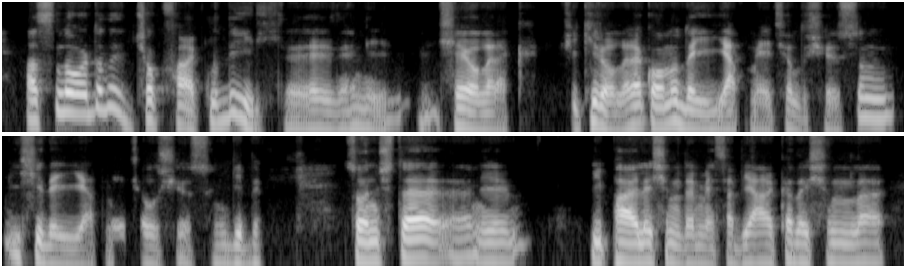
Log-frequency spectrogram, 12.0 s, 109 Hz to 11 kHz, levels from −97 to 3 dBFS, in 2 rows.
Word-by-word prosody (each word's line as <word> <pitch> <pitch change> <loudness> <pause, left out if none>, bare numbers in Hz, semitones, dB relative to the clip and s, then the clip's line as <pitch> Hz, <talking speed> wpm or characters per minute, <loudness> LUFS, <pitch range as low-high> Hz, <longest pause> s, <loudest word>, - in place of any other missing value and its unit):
Aslında 170 +7 +4
orada 215 +4 +4
da 225 - -4
çok 170 +6 -2
farklı 155 +2 -1
değil. 195 -7 -4
Eee, 115 -2 -4
hani, 130 +2 -8 0.3
şey 130 - +2
olarak, 110 0 -1 0.3
fikir - - -2
olarak 145 +7 +2
onu 150 +2 +4
da 125 - +4
iyi 110 0 -3
yapmaya 115 0 -2
çalışıyorsun, 185 0 -6
işi 140 -5 -4
de 115 - -1
iyi 105 -1 -6
yapmaya 105 - -9
çalışıyorsun 120 0 -10
gibi. 115 0 -5 0.6
Sonuçta, 135 +2 +5 0.3
hani, 130 -4 -4 0.5
bir 130 - 0
paylaşım 125 -2 +4
da, 115 - -2
mesela, 110 0 -7
bir 120 0 0
arkadaşınla 125 +1 -3
130 Hz, 155 wpm, -22 LUFS, 120-155 Hz, 0.6 s, Sonuçta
